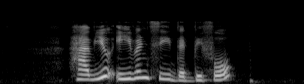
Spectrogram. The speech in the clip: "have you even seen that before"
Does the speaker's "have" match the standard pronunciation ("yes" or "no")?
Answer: yes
